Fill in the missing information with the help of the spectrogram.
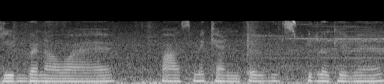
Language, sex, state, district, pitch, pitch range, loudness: Hindi, female, Chhattisgarh, Korba, 145 Hz, 140-150 Hz, -17 LUFS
